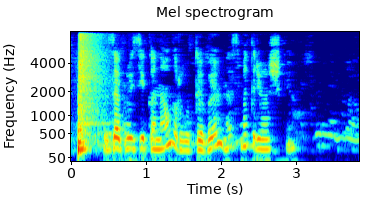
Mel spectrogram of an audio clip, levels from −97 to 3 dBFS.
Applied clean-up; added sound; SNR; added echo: classical method WPE with log-MMSE.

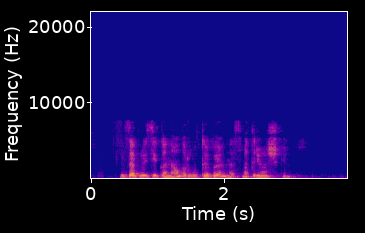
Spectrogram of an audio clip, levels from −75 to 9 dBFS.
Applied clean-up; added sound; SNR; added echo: neural separator model SepFormer DNS4.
